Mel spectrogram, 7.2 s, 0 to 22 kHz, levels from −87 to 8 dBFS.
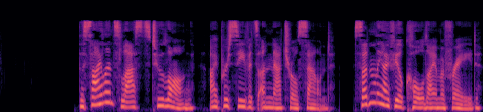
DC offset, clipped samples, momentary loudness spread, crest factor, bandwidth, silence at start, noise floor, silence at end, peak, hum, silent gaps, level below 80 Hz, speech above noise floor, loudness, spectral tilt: under 0.1%; under 0.1%; 6 LU; 16 dB; 10 kHz; 1.2 s; -82 dBFS; 0.05 s; -8 dBFS; none; none; -62 dBFS; 59 dB; -23 LUFS; -4.5 dB/octave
